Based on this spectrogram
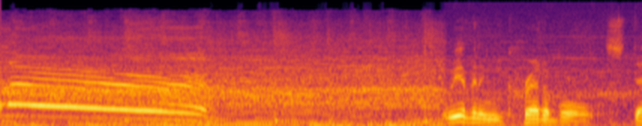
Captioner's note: audience cheering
